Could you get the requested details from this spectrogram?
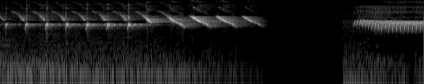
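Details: A singing wild Spanish Timbrado canary gives a series of about a dozen quick descending slurred notes, each stroke slightly higher and louder, then after a pause starts a steady buzzing roll.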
